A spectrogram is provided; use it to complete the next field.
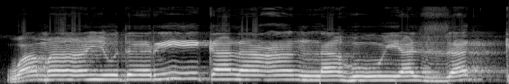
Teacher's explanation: maka di sini yazzak dibaca dengan Al imalah alkubro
